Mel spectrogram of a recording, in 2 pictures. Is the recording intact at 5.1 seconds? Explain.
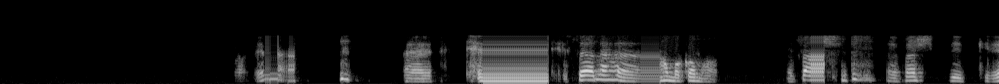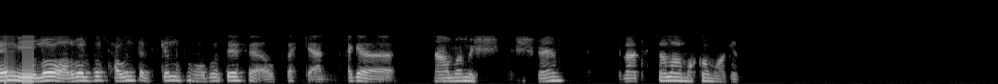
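No. At 5.1 s the audio falls inside a stretch of packet loss with last packet repeated, from 4.84 to 5.48 s. For 640 ms the missing data is filled by replaying the previous packet. The run buzzes as a robotic stutter at 50 Hz, which fits 20 ms packets. The channels drifting apart fault also covers this moment. Clocks roughly 50 ppm apart let the delay between channels slide toward about 1 ms, which is heard in mono as slow flanging.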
